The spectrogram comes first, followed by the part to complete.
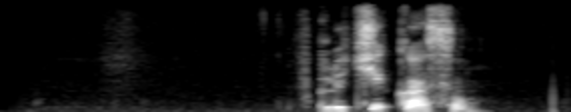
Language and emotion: Russian, neutral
